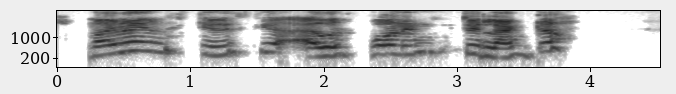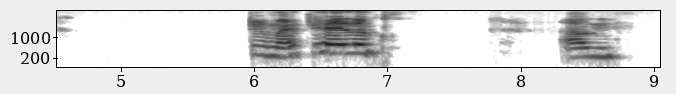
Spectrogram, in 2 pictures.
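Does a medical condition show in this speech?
Yes: cerebral palsy.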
